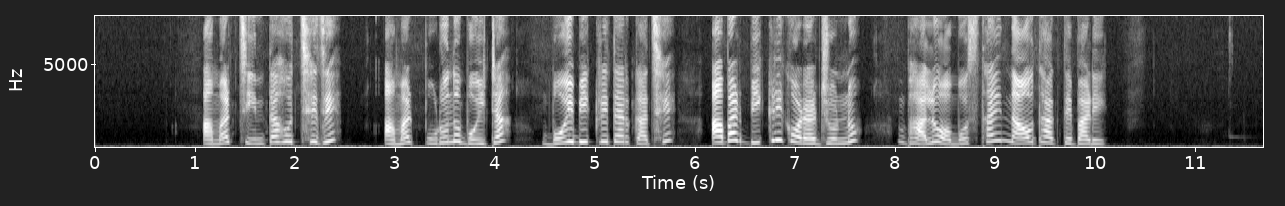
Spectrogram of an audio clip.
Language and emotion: Bengali, fearful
